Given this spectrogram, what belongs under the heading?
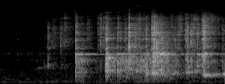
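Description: Metal lid of a pressure cooker holding rice being handled and closed on a gas stove, with a few close clanks and scrapes of metal on metal and no talking.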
